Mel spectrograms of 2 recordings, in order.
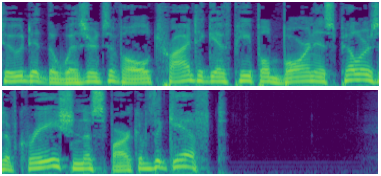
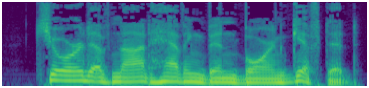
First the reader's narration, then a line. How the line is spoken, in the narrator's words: she said in a flat tone of incredulity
